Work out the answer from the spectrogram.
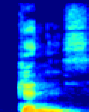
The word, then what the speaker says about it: canis: Le C se prononce que comme dans canard et jamais ce comme dans cerf. Exemple, canis, le chien.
